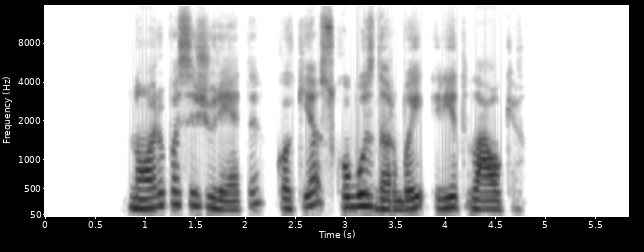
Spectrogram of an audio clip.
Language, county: Lithuanian, Alytus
